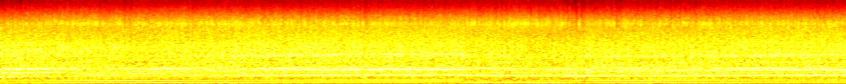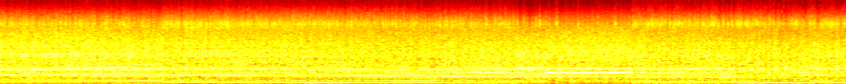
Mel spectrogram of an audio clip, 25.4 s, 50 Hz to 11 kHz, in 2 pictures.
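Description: Derestricted 2005 Yamaha YBR 125's single-cylinder four-stroke engine running while the bike rides along at speed, with wind and road noise. The engine note holds steady for long stretches and steps in pitch a couple of times.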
